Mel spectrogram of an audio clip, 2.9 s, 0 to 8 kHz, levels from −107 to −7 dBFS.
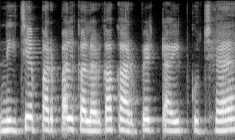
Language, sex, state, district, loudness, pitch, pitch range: Hindi, female, Punjab, Kapurthala, -14 LUFS, 215 Hz, 205-225 Hz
